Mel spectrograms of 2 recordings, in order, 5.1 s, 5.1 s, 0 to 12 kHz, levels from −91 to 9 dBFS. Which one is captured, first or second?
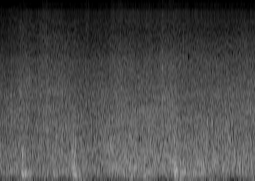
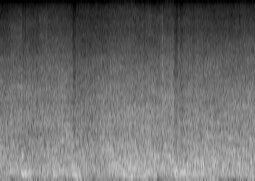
first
